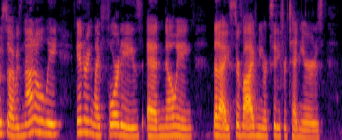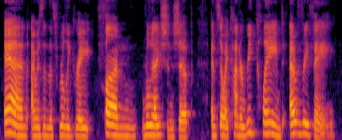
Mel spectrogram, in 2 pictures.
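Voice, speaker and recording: A woman guest candidly telling her life story in a casual interview, often laughing as she talks. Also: lowish voice.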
